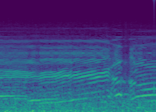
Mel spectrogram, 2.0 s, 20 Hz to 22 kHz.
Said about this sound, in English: Main engine ignition. 3, 2, 1. SRB's ignited, and we are...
